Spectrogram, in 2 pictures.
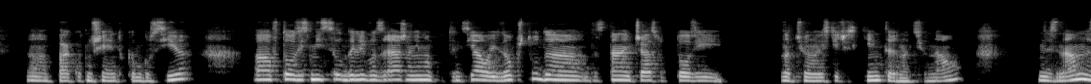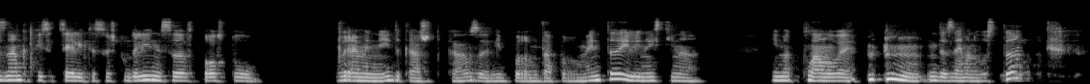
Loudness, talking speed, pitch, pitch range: -19 LUFS, 130 wpm, 180 Hz, 165-205 Hz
